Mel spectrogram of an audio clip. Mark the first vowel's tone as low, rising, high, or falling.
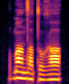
high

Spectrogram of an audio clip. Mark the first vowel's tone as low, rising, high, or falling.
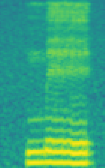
low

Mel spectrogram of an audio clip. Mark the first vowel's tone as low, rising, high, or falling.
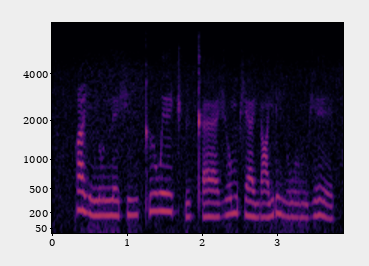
falling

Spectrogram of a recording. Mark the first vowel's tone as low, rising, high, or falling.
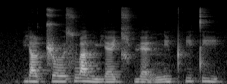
rising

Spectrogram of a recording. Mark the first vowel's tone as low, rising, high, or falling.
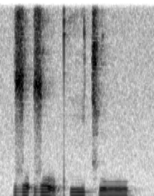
high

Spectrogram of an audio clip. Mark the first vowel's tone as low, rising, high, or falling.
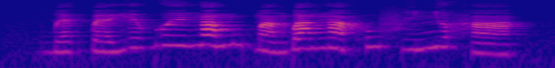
low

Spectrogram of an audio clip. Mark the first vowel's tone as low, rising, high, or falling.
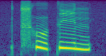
falling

